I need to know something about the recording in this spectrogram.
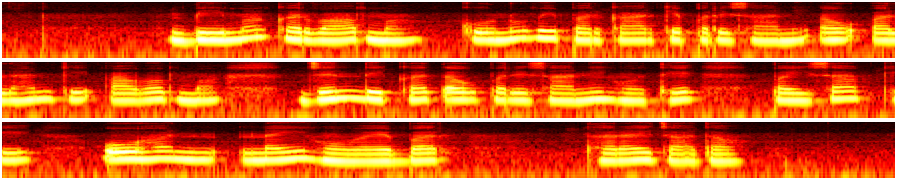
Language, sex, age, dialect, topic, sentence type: Chhattisgarhi, female, 18-24, Western/Budati/Khatahi, banking, statement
